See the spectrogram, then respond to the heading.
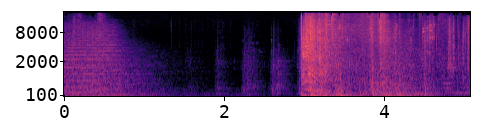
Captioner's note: door closes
